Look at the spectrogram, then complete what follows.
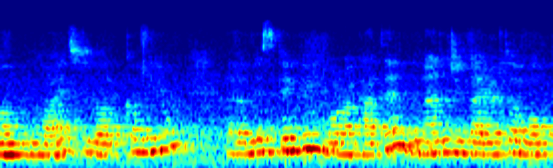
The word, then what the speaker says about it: Worakate: But my first name will be pronounced like Worakate. Worakate. Worakate is like a Japanese, okay, something.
